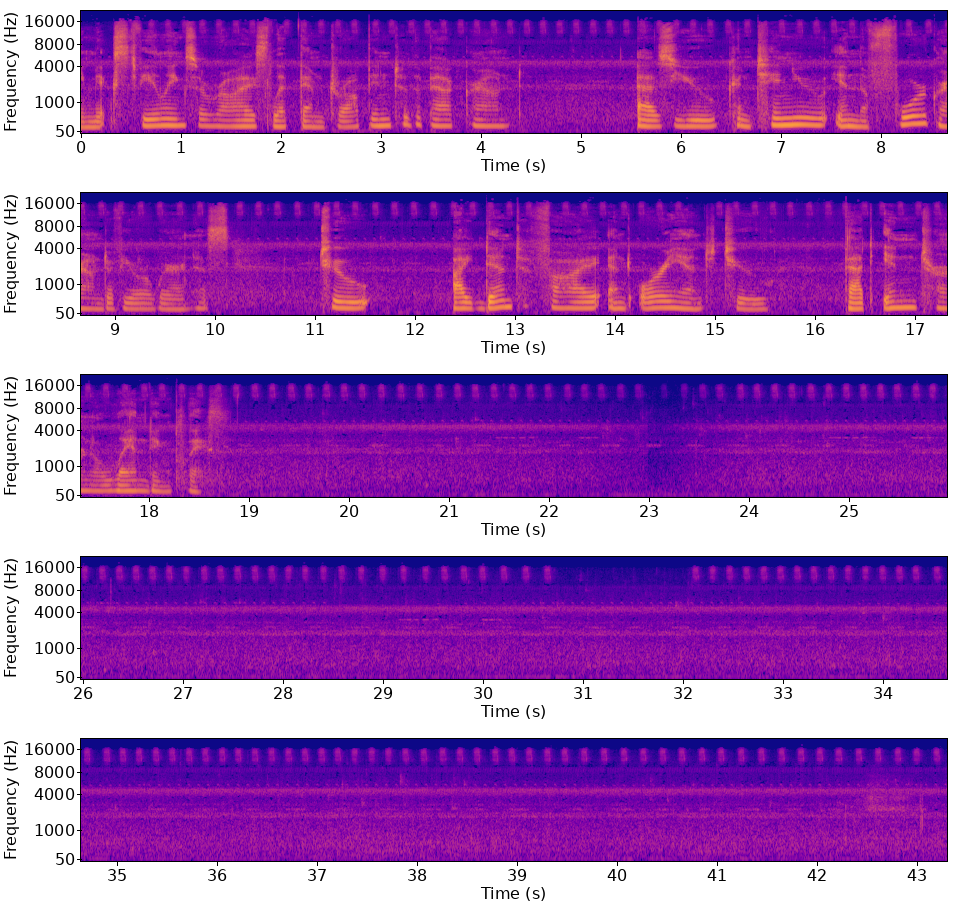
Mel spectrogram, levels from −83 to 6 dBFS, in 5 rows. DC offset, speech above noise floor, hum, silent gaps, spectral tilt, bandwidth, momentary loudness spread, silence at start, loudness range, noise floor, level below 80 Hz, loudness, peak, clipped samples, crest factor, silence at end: under 0.1%; 26 dB; none; none; -3.5 dB/octave; 18 kHz; 18 LU; 0 s; 17 LU; -49 dBFS; -60 dBFS; -22 LUFS; -2 dBFS; under 0.1%; 24 dB; 0 s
